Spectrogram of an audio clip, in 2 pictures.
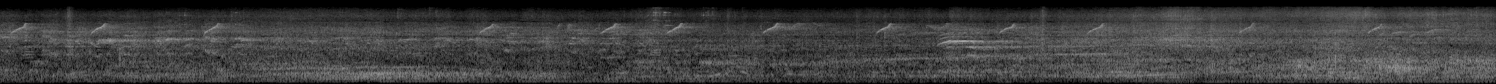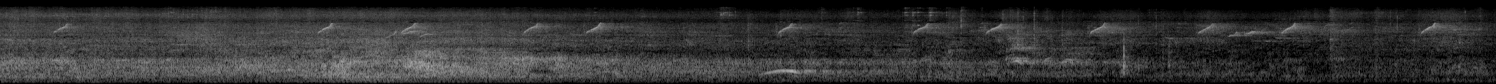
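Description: Outdoor woodland ambience with a bird giving short, rising chirps over and over, about one a second, with a pause midway, over a steady background hiss.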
